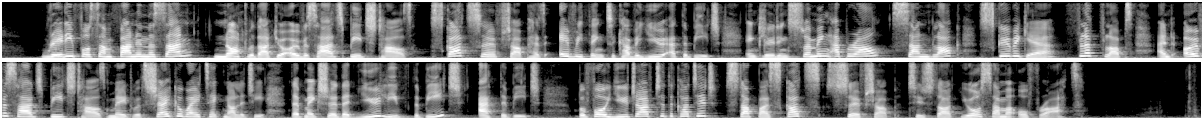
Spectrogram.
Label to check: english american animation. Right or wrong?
Wrong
